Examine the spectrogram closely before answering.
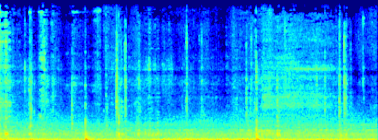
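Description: A steady low rumble, with scattered light metallic clicks and scrapes as a hand swaging tool is worked onto a copper refrigerant line.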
